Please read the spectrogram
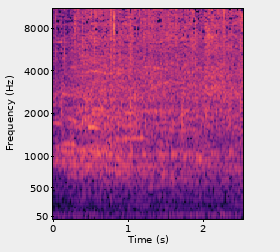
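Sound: audience cheering and applause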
